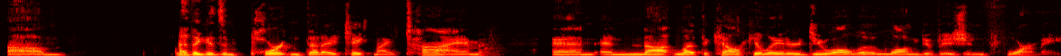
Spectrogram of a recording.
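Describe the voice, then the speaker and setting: A medium-pitched man with vocal fry, a slightly mellow tone and a breathy edge speaks at normal speed in a dry, muffled recording. He's streaming his coding work, thinking aloud while typing and often restarting sentences with fillers.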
